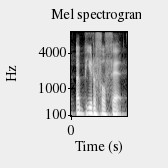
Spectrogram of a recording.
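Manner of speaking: normal talking voice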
